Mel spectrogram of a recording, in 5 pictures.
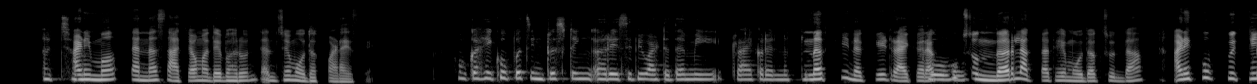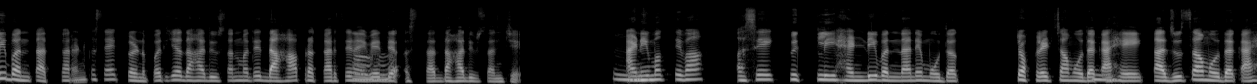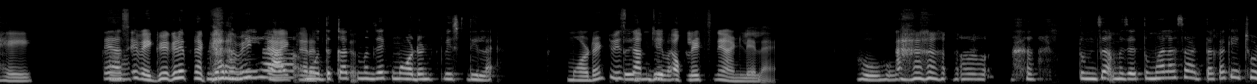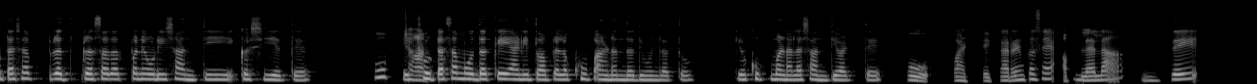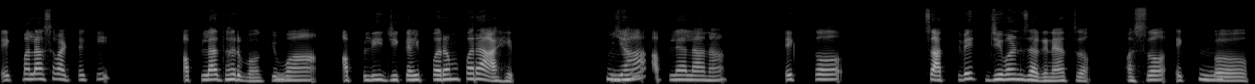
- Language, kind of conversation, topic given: Marathi, podcast, पारंपारिक अन्न देवाला अर्पित करण्यामागचा अर्थ तुम्हाला काय वाटतो?
- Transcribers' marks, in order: other background noise; tapping; laughing while speaking: "वेगवेगळे प्रकार आम्ही ट्राय करत असतो"; in English: "ट्विस्ट"; in English: "ट्विस्ट"; other noise; chuckle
